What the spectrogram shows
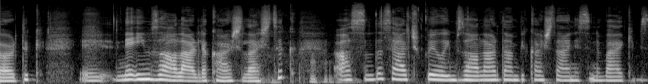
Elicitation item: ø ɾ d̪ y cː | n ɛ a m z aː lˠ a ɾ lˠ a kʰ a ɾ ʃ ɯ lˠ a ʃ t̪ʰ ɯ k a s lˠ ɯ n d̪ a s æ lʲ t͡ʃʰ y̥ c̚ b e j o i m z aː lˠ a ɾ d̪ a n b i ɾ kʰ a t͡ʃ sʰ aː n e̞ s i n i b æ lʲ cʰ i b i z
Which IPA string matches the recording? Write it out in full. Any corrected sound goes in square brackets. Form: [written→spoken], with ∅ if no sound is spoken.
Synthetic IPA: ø ɾ d̪ y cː | n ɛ [a→i] m z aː lˠ a ɾ lˠ a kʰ a ɾ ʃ ɯ lˠ a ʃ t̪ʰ ɯ k a s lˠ ɯ n d̪ a s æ lʲ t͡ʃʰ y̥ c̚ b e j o i m z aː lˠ a ɾ d̪ a n b i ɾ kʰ a t͡ʃ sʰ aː n e̞ s i n i b æ lʲ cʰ i b i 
